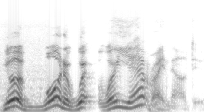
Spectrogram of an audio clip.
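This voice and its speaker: A man hosting a casual talk show, energetic and profane, with big hype-man intros and a voice a bit hoarse after a long weekend. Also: high-pitched, fairly quick. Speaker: podcast host.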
